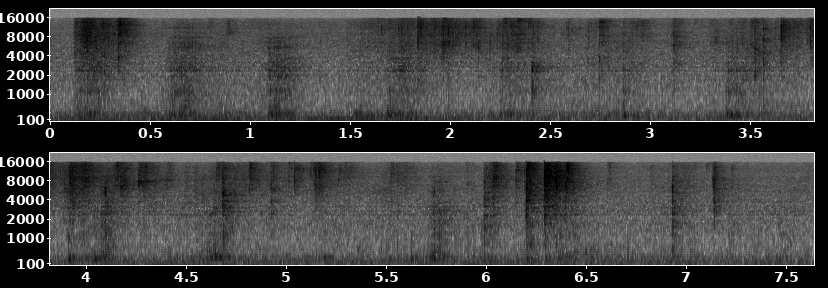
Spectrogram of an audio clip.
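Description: Faint mouth-close chewing and soft wet smacks of fingers pulling meat off fried chicken wings, with irregular small clicks scattered throughout.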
